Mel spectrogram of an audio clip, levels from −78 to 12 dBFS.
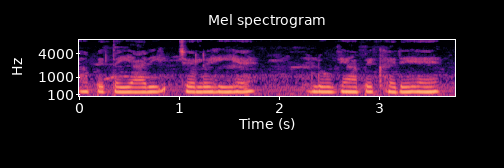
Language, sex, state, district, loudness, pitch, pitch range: Hindi, female, West Bengal, Alipurduar, -11 LUFS, 220 Hz, 215-225 Hz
